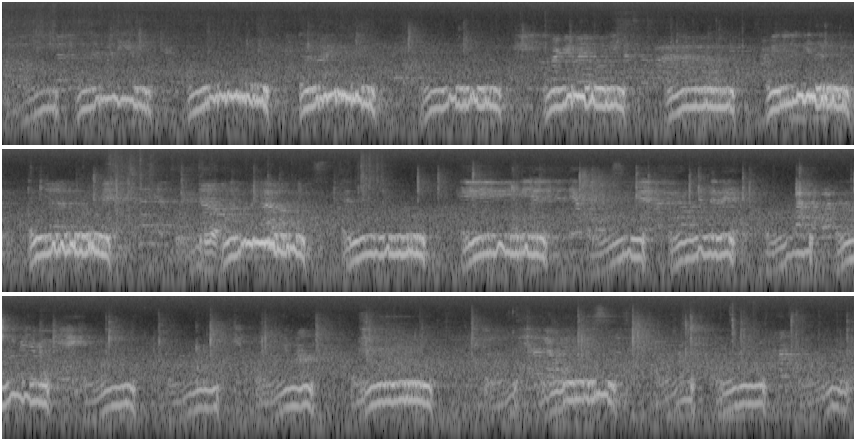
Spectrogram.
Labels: Are people talking in the background?
yes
